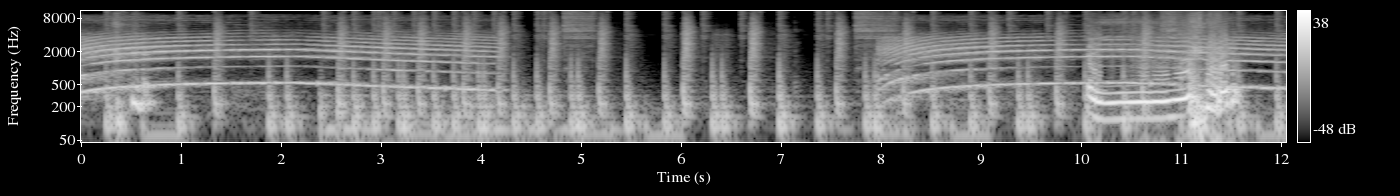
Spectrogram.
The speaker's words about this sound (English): Be like, kind of had that fire alarm, didn't it?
